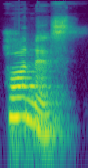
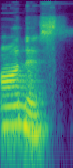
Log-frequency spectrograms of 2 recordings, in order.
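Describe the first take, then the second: First: It begins with an audible h sound. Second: It begins directly with a vowel sound. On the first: The speaker calls it wrong. "you are not going to read it as honest" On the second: The speaker calls it right. "you are going to silent the letter H. So you are going to say honest"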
